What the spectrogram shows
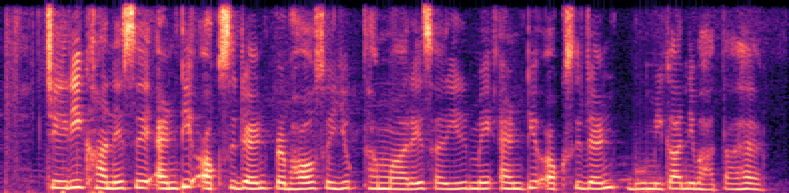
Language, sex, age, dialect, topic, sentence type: Hindi, female, 51-55, Garhwali, agriculture, statement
